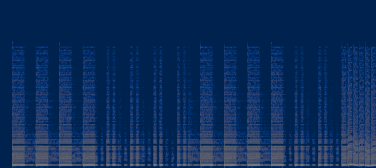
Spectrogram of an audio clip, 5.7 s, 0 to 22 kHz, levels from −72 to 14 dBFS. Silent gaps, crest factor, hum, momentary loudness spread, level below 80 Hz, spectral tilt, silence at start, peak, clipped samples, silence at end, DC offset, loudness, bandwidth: none; 14 dB; none; 6 LU; -80 dBFS; 0.5 dB/octave; 0.15 s; -18 dBFS; under 0.1%; 0 s; under 0.1%; -32 LUFS; 17 kHz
